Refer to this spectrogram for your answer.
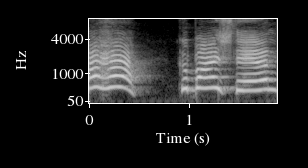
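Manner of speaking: voice pitched way up and loud. Saying goodbye the way Mickey would in Disneyland: Mickey Mouse voice. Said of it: "or as Mickey, you would say".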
